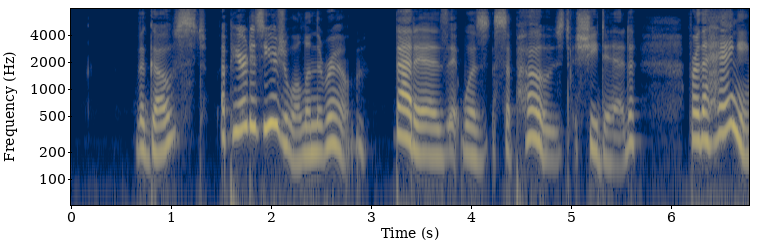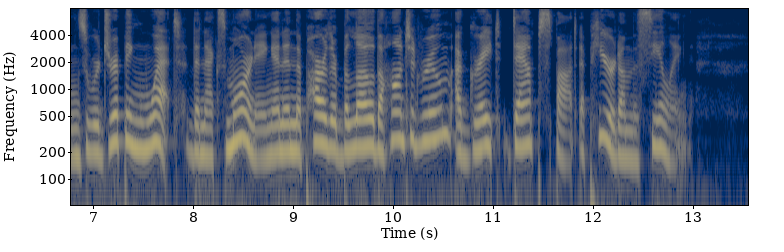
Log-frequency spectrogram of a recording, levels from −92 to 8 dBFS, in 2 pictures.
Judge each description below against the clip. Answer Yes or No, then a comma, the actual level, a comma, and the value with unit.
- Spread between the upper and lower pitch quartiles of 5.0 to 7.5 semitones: Yes, average, 5.3 semitones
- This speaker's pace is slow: No, average, 175 wpm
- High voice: Yes, high, 225 Hz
